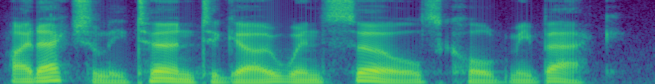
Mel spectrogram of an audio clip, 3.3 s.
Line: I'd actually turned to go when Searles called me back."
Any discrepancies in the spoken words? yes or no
no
